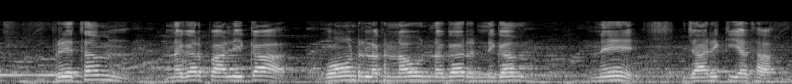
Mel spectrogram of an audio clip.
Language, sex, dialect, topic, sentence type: Hindi, male, Marwari Dhudhari, banking, statement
